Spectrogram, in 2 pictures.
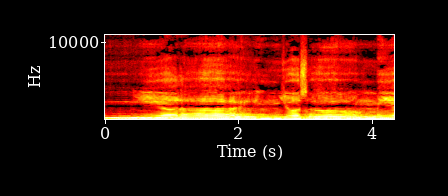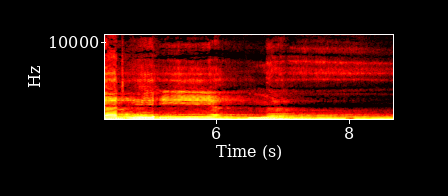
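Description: Wordless intuitive chanting by a man's voice, layered over live-looped sustained vocal drones. A melodic line enters about a second in and bends slowly up and down above the held drone notes.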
